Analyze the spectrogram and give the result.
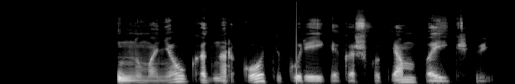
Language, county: Lithuanian, Šiauliai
